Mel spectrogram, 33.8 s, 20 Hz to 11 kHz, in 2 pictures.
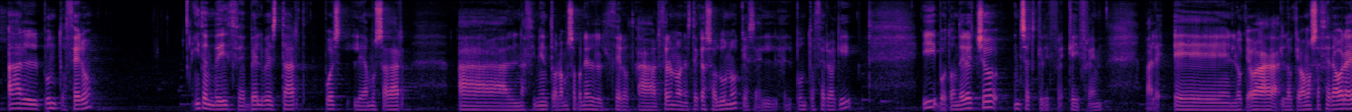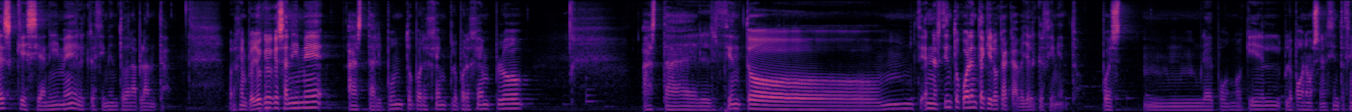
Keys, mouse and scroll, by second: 4.0-5.4 right drag, 5.4 click, 6.1-9.1 drag, 11.8-14.5 right drag, 14.5-17.5 drag, 19.6 click, 20.1 space, 26.0 space, 26.8-29.8 drag, 31.3-33.8 drag.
